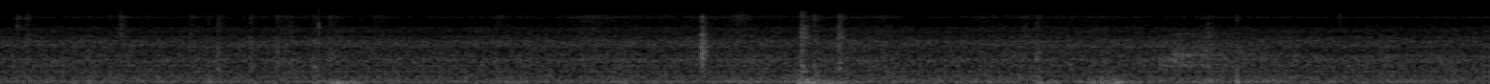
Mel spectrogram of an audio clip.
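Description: A wall clock ticks steadily.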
